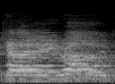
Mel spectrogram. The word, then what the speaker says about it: Cairo: Cairo, I think it was Cairo, C-A-I-R-O, but they pronounce it Cairo.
